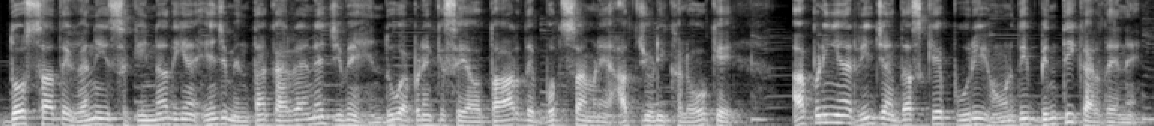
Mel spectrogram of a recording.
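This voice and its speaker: A man narrating a rural novel in a measured, steady storytelling voice. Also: mid-range voice, faint music behind.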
